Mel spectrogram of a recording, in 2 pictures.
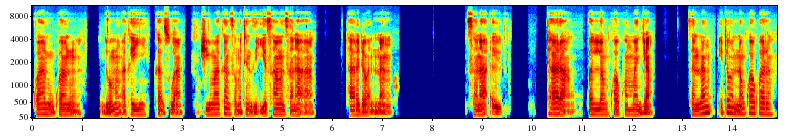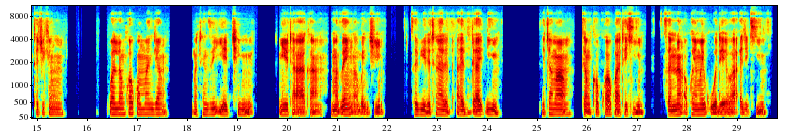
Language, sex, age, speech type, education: Hausa, male, 30-45, spontaneous, tertiary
